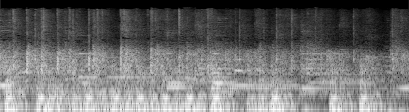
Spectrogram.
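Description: Live acoustic Latin American folk band playing with a steady rhythm: strummed acoustic guitars, an upright bass and hand-drum percussion.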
